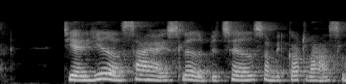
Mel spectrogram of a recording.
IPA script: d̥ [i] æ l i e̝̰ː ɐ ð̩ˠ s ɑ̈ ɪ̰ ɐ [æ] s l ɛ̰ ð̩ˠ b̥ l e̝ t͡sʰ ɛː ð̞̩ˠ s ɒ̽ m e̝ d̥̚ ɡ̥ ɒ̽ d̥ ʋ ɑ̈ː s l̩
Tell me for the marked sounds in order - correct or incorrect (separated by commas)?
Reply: correct, incorrect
